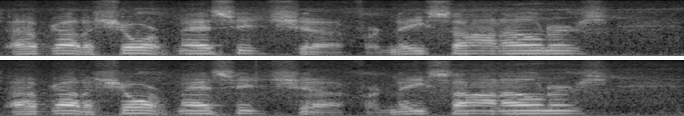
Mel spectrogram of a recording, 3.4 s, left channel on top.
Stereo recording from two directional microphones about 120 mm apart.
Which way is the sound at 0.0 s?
35° left (ahead or behind).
